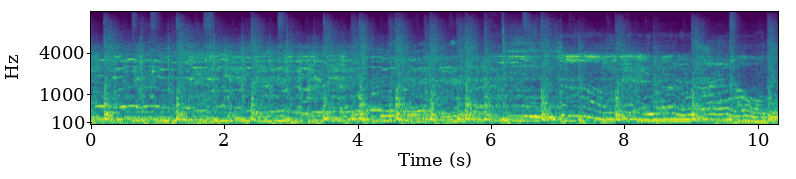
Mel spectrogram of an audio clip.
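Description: Live rock band playing: electric guitar and bass guitar over drums keeping a steady beat, with bending guitar lines.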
